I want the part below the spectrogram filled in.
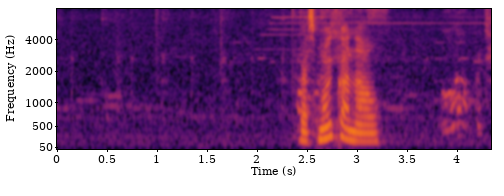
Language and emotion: Russian, neutral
